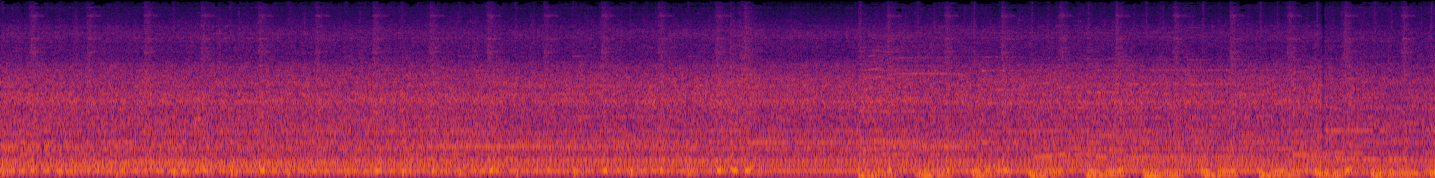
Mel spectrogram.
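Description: Engine-driven machinery running steadily, with a constant hum under a rough, saw-like noise. A low pulsing joins about six seconds in.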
